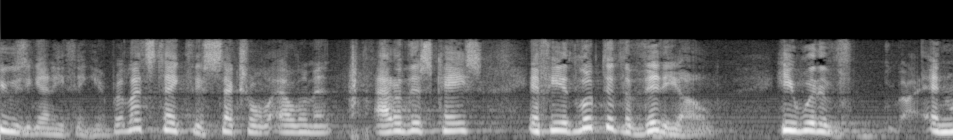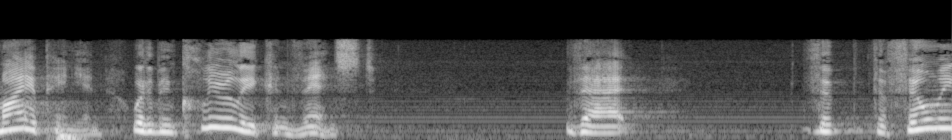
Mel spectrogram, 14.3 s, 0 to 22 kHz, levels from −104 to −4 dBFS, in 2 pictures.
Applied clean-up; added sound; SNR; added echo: none; none; none; none.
